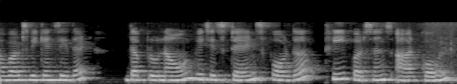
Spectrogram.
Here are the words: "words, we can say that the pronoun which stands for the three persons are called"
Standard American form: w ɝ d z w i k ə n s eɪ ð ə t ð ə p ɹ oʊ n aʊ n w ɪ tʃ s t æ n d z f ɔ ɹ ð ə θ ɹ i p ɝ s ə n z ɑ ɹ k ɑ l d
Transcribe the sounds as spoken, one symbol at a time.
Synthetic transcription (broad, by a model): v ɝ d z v i k ə n s eɪ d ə t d ə p ɹ oʊ n aʊ n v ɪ tʃ s t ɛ n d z f ɔ ɹ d ə t ɹ i p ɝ s ə n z ɑ ɹ k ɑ l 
